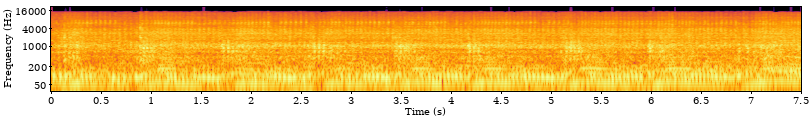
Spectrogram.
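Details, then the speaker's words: Yamaha NMAX scooter with a noisy engine: rough, uneven low idle rumble with faint clattery ticks on top. "ya dia ada kendala ini suara mesinnya berisik ya bisa kita coba hidupin bisa didengar suara mesinnya nih seperti ini"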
